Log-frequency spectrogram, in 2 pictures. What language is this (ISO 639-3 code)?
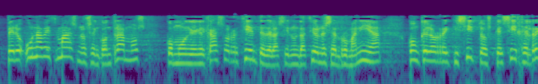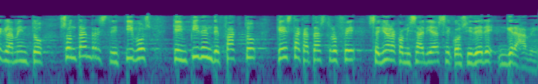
spa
